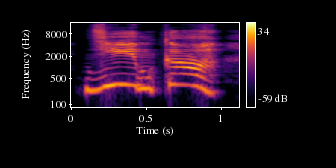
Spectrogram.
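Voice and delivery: high, drawn-out call for help; frightened high-pitched cry. A narrator's reading. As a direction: cry the name out in alarm. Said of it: "закричала я".

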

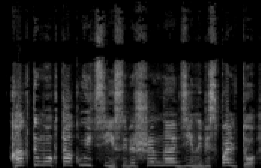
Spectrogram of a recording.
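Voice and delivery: высоко и медленно, укоризненно; отчитывает любимца; упрёк. Acted. Хозяйка отчитывает собаку. (мисс Ларк корит Эдуарда, высоким голосом)

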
